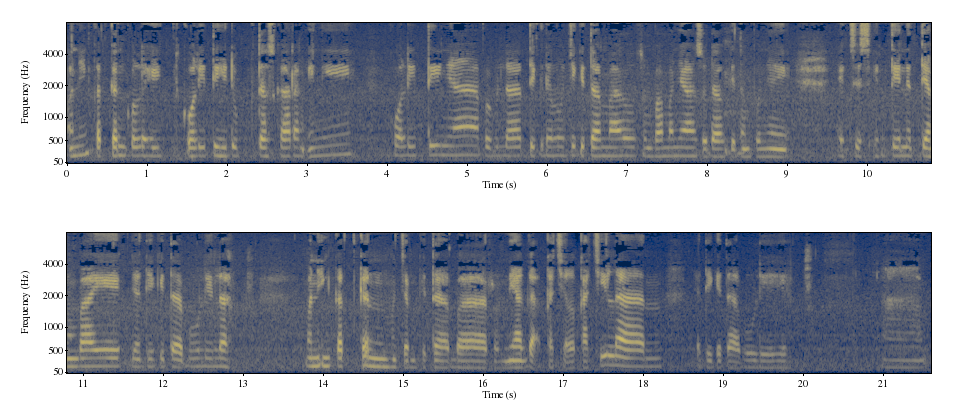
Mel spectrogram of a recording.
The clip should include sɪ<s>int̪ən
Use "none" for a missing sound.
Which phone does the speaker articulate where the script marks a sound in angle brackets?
s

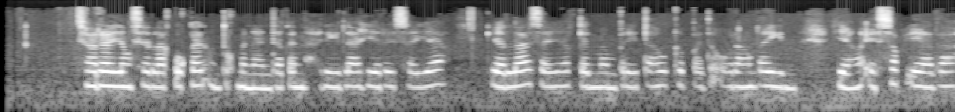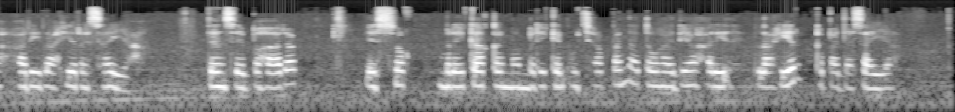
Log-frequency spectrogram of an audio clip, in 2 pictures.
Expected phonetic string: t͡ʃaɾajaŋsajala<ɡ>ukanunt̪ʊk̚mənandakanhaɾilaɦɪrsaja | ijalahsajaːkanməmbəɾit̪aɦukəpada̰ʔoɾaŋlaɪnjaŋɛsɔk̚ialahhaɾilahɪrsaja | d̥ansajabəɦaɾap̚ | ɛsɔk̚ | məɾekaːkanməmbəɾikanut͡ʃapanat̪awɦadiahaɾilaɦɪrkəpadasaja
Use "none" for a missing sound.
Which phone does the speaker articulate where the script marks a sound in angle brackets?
k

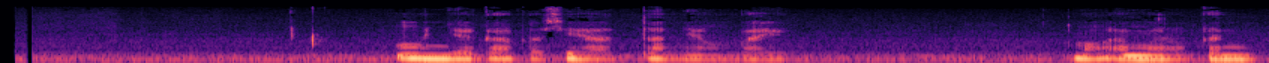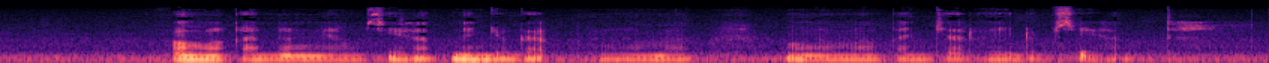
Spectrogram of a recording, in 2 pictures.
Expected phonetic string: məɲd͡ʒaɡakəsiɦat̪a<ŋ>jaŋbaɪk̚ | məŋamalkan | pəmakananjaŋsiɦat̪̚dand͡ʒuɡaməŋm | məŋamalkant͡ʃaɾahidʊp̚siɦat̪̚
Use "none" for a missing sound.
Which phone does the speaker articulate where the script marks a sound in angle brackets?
n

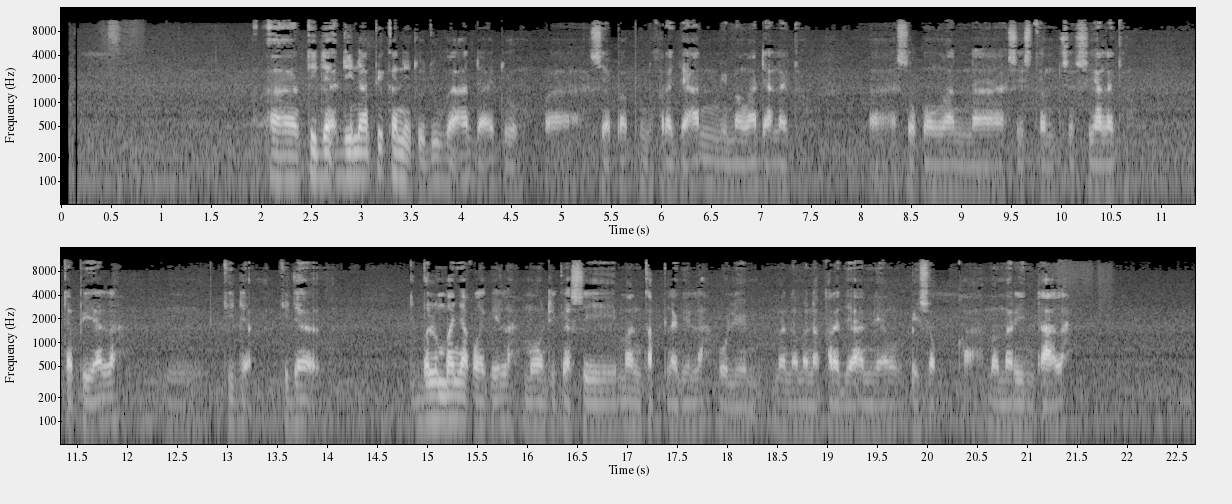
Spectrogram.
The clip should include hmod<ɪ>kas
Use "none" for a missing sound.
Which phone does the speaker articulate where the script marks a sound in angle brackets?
i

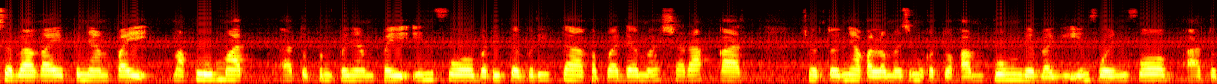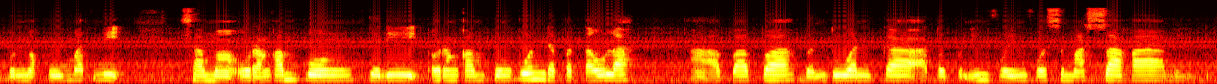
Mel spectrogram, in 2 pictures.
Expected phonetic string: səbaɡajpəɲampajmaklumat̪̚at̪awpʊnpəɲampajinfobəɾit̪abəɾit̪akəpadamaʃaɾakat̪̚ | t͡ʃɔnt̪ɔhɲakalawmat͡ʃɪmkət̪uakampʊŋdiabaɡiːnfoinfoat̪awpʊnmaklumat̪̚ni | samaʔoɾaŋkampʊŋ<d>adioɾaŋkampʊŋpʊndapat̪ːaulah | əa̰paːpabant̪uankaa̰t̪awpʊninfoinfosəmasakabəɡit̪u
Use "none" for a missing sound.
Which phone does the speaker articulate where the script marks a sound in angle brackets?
d͡ʒ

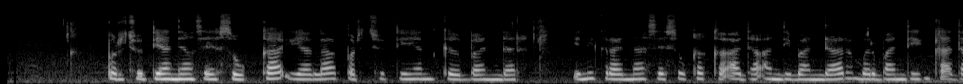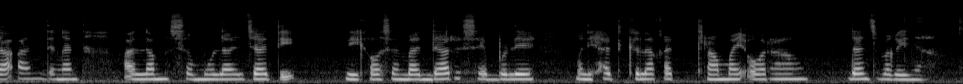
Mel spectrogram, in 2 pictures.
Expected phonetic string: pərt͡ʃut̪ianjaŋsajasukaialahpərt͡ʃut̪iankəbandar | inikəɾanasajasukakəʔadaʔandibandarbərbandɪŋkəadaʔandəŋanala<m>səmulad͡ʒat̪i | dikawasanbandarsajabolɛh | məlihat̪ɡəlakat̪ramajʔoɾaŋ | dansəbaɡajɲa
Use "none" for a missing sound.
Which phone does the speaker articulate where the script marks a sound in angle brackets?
m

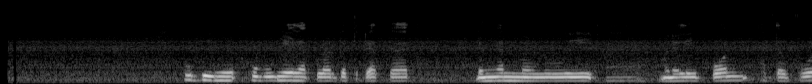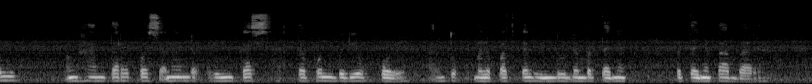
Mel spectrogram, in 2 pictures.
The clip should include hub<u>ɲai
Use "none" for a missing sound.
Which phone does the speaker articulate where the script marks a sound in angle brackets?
u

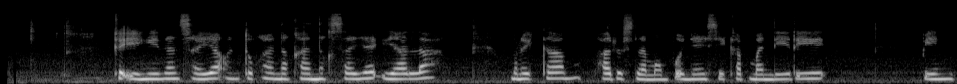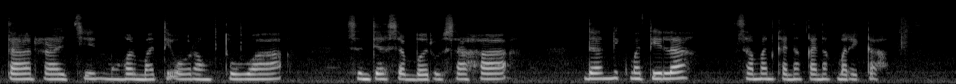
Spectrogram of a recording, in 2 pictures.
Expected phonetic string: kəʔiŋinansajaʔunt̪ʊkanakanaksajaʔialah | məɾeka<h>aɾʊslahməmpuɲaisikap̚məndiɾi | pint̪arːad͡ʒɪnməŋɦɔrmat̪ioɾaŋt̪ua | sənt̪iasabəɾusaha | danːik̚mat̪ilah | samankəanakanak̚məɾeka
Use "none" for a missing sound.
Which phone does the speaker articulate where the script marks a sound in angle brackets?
h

